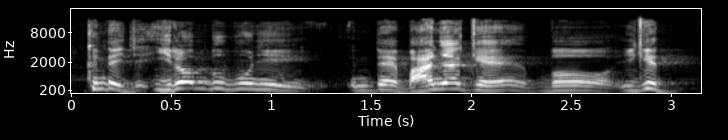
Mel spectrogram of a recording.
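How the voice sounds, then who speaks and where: A man's voice: high voice, lively intonation, moderate pace, a little mellow. A man anchoring a news discussion show, putting conversational, probing questions to a guest and addressing viewers. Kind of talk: live studio news discussion, questioning an expert.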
